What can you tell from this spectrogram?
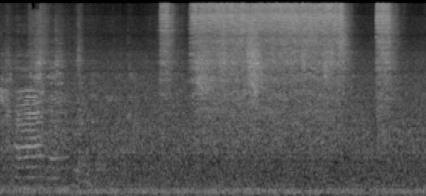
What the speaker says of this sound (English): do you want to spray?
